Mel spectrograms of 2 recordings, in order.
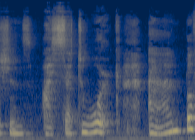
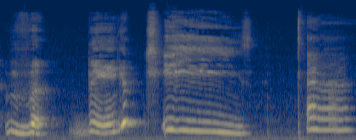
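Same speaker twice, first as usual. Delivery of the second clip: grand announcement; 4 semitones higher, 3 dB louder, much slower than usual. Acted.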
